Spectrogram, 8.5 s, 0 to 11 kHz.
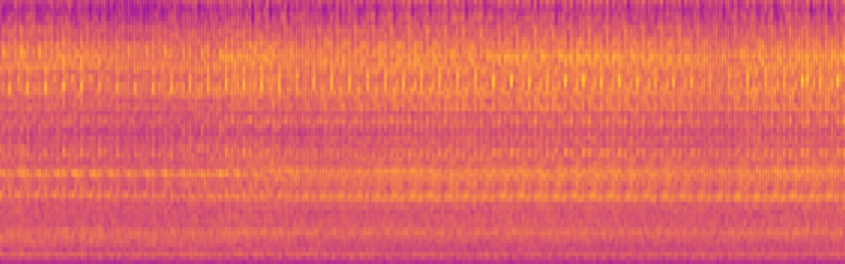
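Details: BMW N55 idling with fast, fairly even ticking and light grinding, suspected Valvetronic gear and eccentric shaft, matching a jerky idle; coils, plugs and VANOS solenoids recently replaced with no change.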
